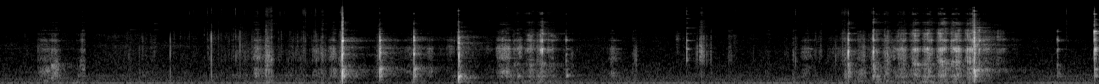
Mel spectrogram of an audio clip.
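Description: A table knife sawing through toasted bread in an egg-and-avocado sandwich on a plate: rasping strokes with sharp clicks of the blade, the sharpest click about three and a half seconds in and a quick run of strokes near the end.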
